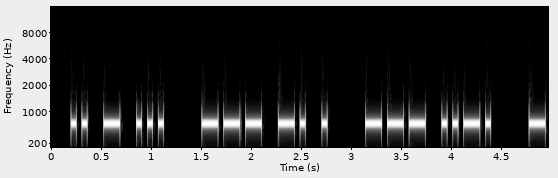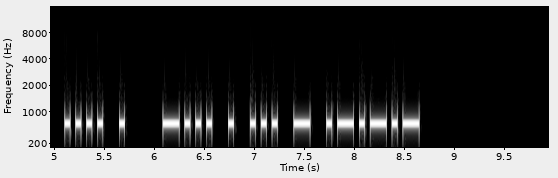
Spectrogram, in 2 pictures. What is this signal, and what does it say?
Morse code, heard as a keyed tone, about 22 wpm, 700 Hz. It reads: ITS ONE OF THE BEST.
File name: practice / 22wpm / Sentences with 3-Word Phrases - 22wpm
